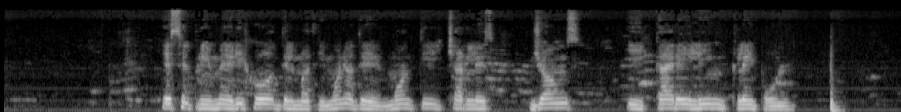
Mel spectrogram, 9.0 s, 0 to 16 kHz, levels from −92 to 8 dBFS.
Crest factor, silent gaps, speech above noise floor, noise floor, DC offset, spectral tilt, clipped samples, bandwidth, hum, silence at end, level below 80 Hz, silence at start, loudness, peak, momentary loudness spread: 16 dB; none; 42 dB; -61 dBFS; under 0.1%; -7.5 dB/octave; under 0.1%; 11.5 kHz; none; 0.55 s; -44 dBFS; 1.25 s; -20 LUFS; -4 dBFS; 9 LU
